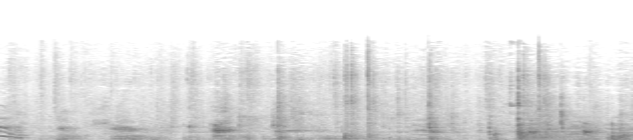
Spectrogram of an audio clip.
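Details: Several Shiba Inu dogs romping wildly after arriving at a dog daycare; short high whines and yelps sound over constant scuffling, clattering and thumping from the rough play.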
